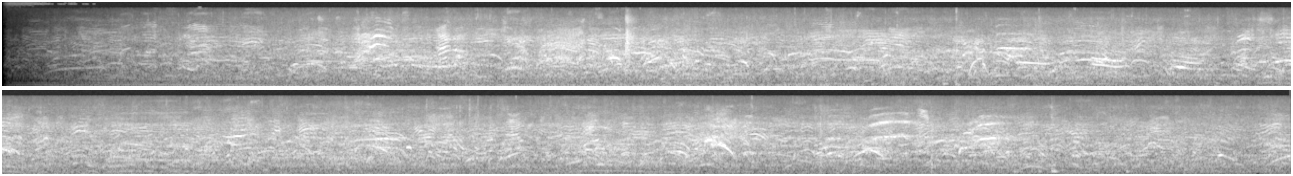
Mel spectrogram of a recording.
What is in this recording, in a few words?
lakeside with children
